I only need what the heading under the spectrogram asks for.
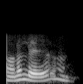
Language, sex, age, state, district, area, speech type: Malayalam, male, 30-45, Kerala, Ernakulam, rural, conversation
